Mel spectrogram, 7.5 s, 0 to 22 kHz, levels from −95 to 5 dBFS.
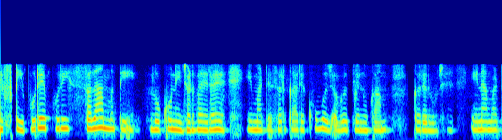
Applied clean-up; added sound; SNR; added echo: neural mask model Resemble Enhance denoiser.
